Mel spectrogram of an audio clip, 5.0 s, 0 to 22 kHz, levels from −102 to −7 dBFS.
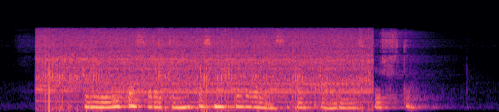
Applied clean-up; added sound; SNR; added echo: none; Tools; 5 dB; reverberation time 0.7 s.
